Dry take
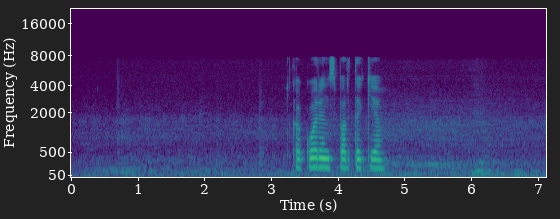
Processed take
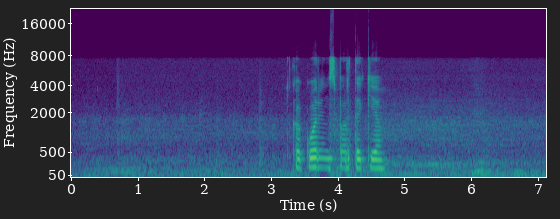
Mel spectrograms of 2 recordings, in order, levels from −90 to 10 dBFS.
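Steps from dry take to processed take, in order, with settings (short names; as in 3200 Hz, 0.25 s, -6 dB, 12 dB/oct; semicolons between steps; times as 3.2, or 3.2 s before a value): in parallel at -8 dB: soft clip -29 dBFS, distortion -7 dB; 3.67–4.19 on the sum: negative-ratio compressor -31 dBFS, ratio -1; gain +5.5 dB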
